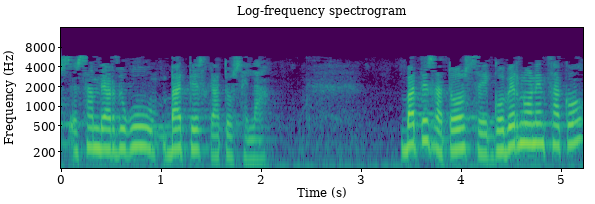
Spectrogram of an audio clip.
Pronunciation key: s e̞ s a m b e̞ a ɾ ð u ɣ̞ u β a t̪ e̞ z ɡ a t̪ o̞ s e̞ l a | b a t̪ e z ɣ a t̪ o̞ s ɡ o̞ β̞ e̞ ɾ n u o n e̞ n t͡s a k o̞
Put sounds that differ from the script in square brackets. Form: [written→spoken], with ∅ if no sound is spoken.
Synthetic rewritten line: s e̞ s a m b e̞ a ɾ ð u ɣ̞ u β a t̪ e̞ z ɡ a t̪ o̞ s e̞ l a | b a t̪ e z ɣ a t̪ o̞ s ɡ o̞ β̞ e̞ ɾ n u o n e̞ n t͡s a k o̞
